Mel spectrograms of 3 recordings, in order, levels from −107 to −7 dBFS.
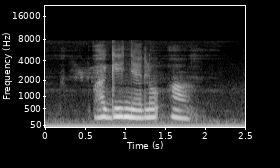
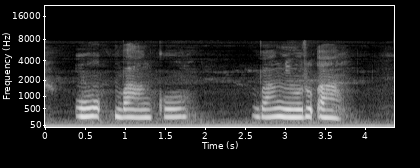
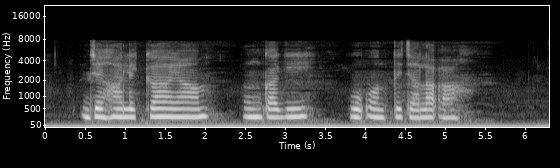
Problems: background sounds at intervals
